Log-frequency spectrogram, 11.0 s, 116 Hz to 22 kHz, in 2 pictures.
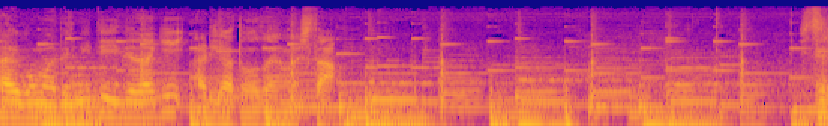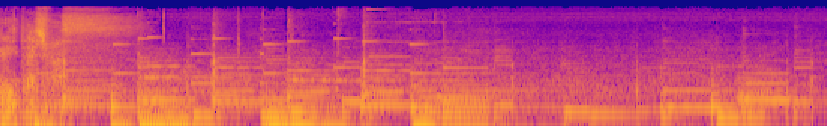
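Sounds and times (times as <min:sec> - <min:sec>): plucked-string tune with bass beat: 0:00.0 - 0:05.1, 0:06.4 - 0:09.0.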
